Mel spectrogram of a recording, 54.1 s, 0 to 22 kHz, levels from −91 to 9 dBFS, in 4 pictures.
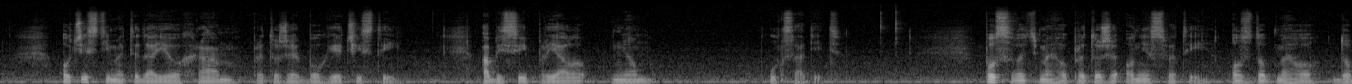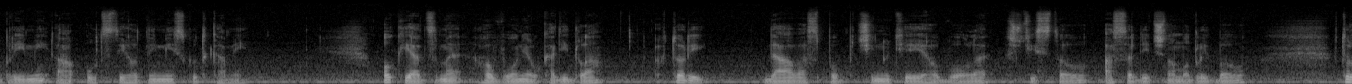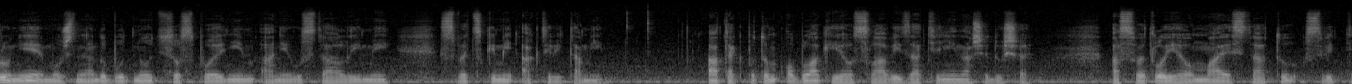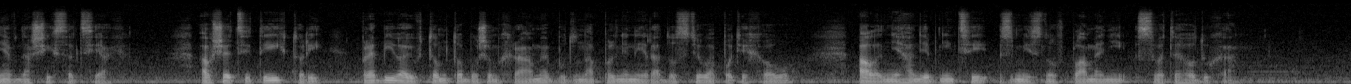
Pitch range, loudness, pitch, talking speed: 75-85 Hz, -37 LUFS, 80 Hz, 100 wpm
